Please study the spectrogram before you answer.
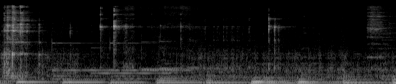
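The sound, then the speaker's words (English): Clinks of a cast iron skillet set on a stove over medium heat: a few sharp metallic taps, bunched near the start and then spread out, over a steady low background. “So I am setting a cast iron skillet on the stove.”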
